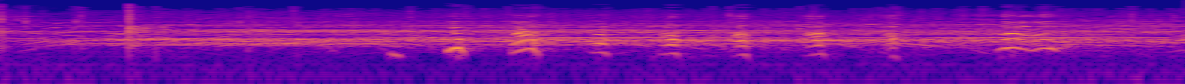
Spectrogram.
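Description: A crowd cheering steadily as one dense roar, with louder whoops and shouts bursting out every half second or so over the top.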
